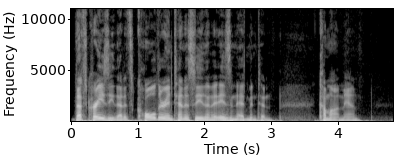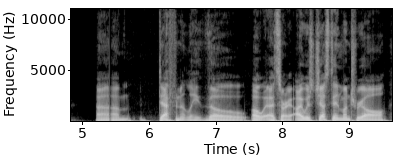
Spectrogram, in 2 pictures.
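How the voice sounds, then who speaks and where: A man in his thirties with a fairly low voice talks casually to his livestream viewers. He is easygoing and slangy, speaking into a close studio mic in a small room with very little echo. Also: lively intonation, moderate pace, darkish tone, smooth. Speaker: livestream host. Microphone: close studio mic on a stand.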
